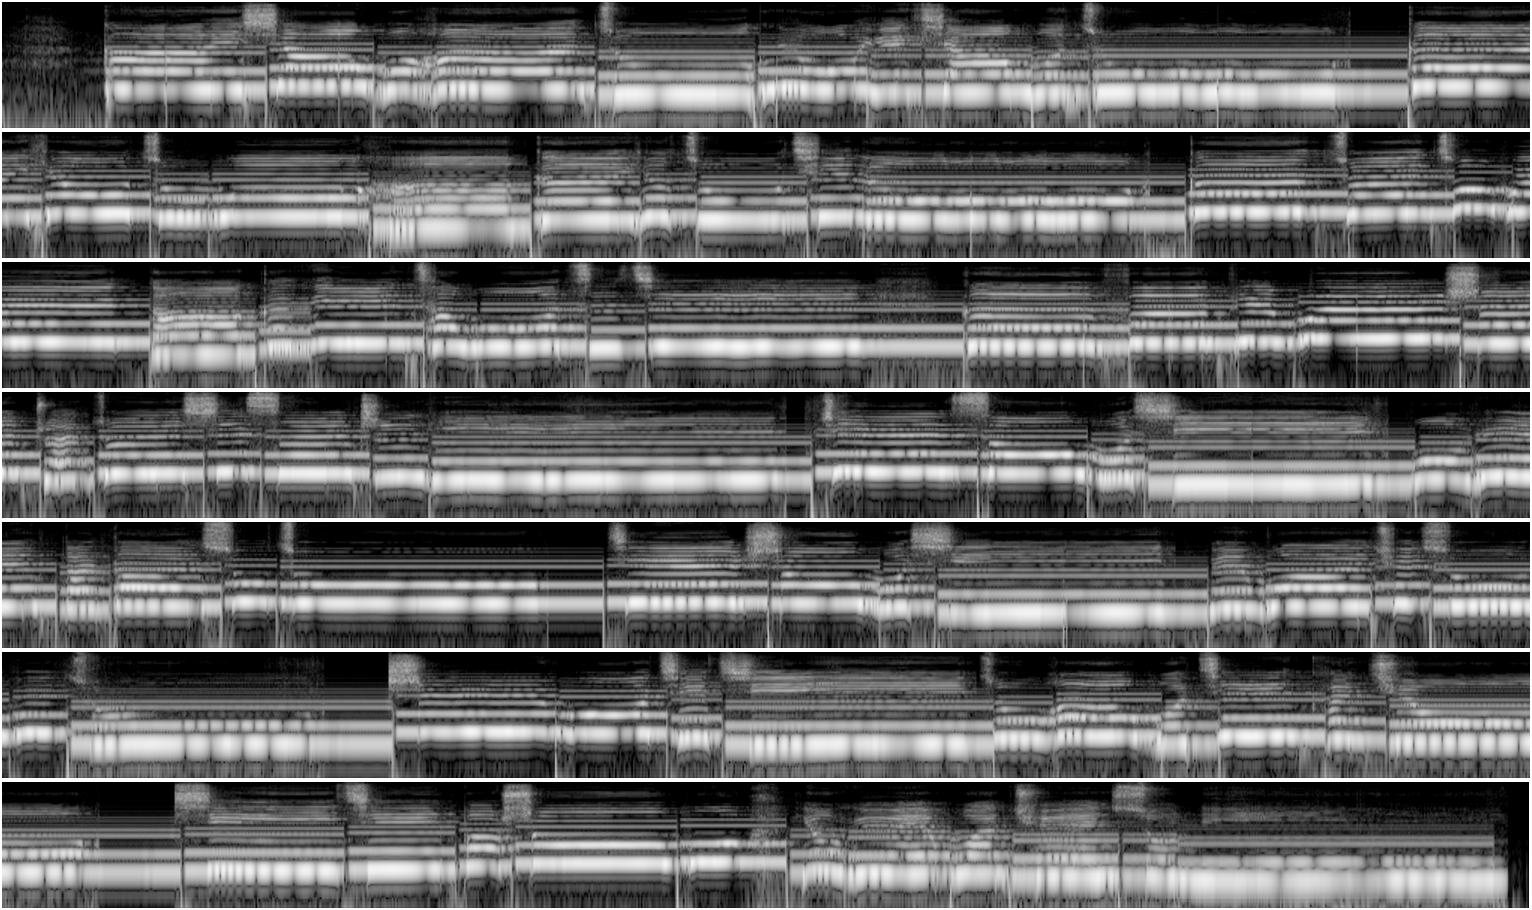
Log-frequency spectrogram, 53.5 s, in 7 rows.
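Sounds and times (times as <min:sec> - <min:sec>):
solo singing voice: 0:00.5 - 0:53.4.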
